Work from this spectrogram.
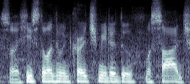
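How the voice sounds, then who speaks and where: Against noticeable background noise, a man with a Hawaiian accent talks in a relaxed tone with a very deep, low pitch and fairly even intonation. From Hawaii (Hilo, Big Island). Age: 60s. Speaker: tai chi instructor. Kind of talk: casual talk about his background. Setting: video call. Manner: relaxed, halting with fillers.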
